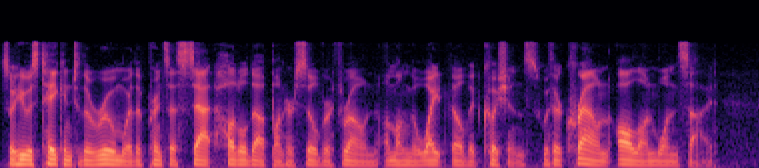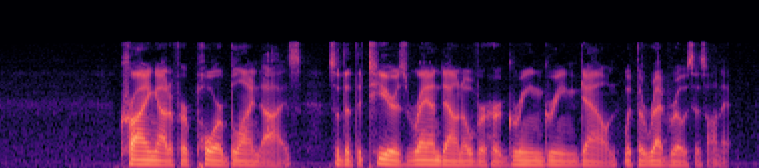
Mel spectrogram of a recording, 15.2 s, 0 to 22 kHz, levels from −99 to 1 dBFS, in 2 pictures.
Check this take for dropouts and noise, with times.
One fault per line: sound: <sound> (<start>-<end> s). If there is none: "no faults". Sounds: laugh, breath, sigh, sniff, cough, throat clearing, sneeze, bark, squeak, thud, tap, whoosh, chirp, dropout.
no faults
